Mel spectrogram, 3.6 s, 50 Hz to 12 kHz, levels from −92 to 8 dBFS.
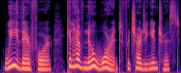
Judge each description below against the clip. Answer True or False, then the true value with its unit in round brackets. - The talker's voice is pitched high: True (220 Hz)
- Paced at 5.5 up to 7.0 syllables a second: False (5.1 syllables/s)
